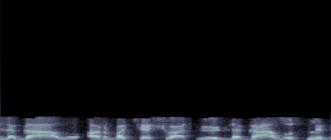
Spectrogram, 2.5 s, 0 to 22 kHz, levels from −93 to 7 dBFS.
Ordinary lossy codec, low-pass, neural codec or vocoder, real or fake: MP3, 32 kbps; 3.6 kHz; none; real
